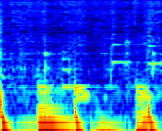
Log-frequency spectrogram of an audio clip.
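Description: Garlic and shallots heat in oil in a pan, with soft sizzling and a few short squeaky scrapes of a utensil stirring, heard up close with no talking.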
